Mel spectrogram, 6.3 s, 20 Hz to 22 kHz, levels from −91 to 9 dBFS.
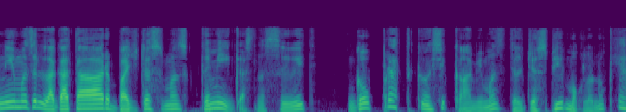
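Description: The speech was likely encoded with low-delay AAC compression (AAC-ELD), at a bitrate that sounds near 32 kbps. At this low bitrate, the voice sounds plainly rough and grainy from start to finish, with noise filling the gaps between harmonics.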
